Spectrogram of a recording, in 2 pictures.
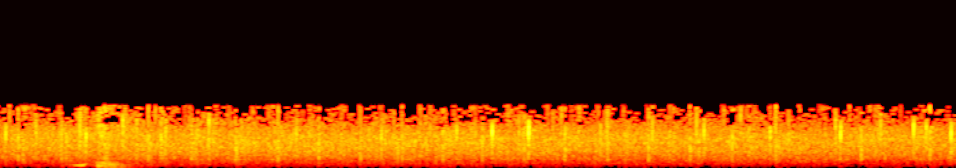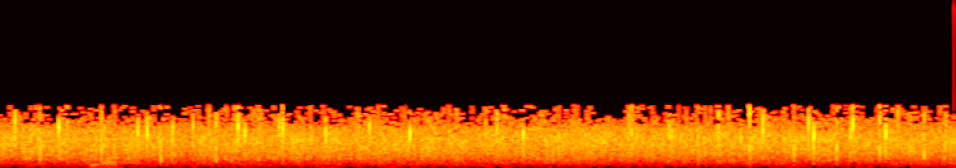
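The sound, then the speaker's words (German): Strong, sustained applause from a large audience welcoming Klaus Kinkel, former FDP foreign minister, a dense wash of many hands clapping steadily for the whole stretch without letting up, with no one speaking over it. “Lieber Herr Kinkel, der kräftige Beifall war die freundliche Einladung, recht viel Wahlkampf für uns zu machen.”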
